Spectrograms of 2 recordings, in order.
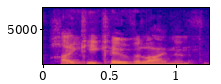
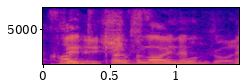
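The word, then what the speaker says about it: Heikki Kovalainen: Heike Kovalainen. – Him? – Yes. – Yeah. Heike Kovalainen.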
